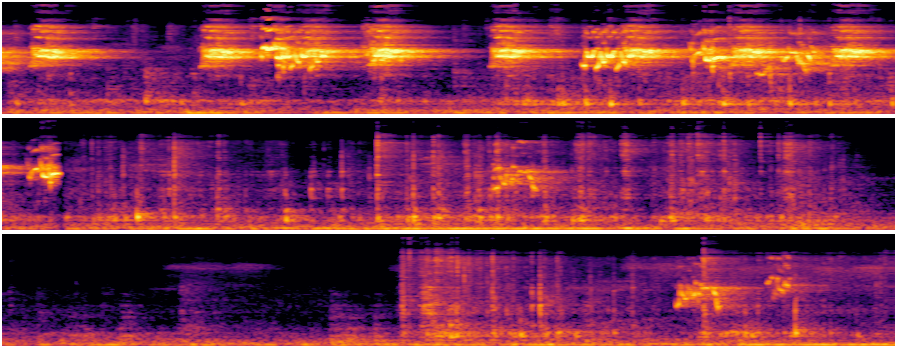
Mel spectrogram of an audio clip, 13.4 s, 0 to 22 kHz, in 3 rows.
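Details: Budgerigar mother with four babies, two yellow and two green, eldest 32 days old; fast run of harsh chirps for about five seconds, then mostly quiet rustling with a few scattered calls.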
